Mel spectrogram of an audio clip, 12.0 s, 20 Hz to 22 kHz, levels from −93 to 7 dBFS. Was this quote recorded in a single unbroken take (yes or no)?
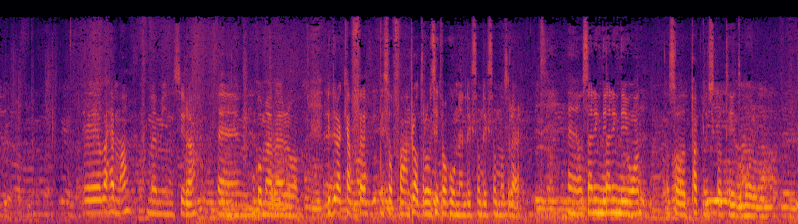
no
